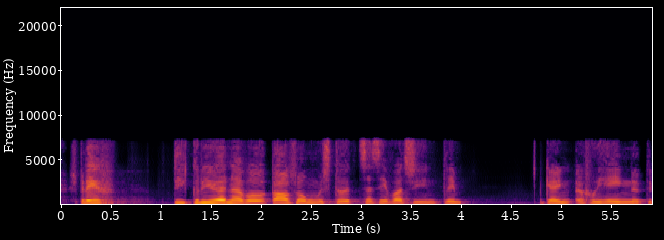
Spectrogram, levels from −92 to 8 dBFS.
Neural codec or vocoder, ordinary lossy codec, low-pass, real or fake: codec, 16 kHz, 0.5 kbps, X-Codec, WavLM features, trained on Multilingual LibriSpeech; none; 7.2 kHz; fake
